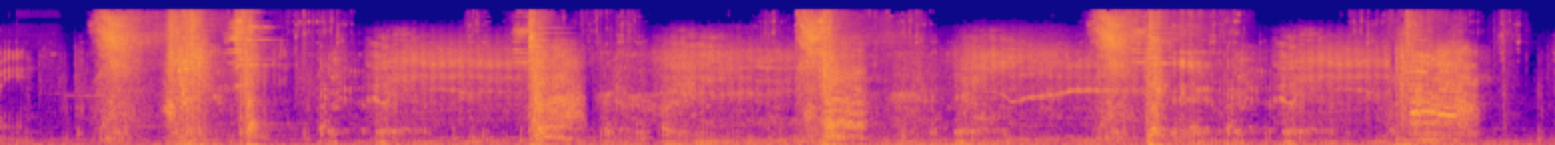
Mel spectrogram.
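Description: A large creature roars and snarls.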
